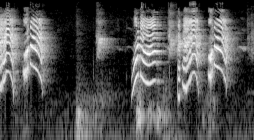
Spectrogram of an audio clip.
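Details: Pet rose-ringed parakeet saying "mummy" in a scratchy, nasal voice, with sharply rising then falling syllables that come in quick pairs and groups across a few seconds.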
